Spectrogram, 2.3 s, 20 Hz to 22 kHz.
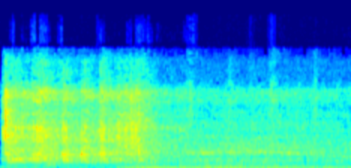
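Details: Subaru Impreza WRX GC8 that intermittently wouldn't start until the negative battery terminal was moved, after tightening the loose terminal: a brief starter whir, then it fires and holds a steady, deep idle without stumbling. Starts normally.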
